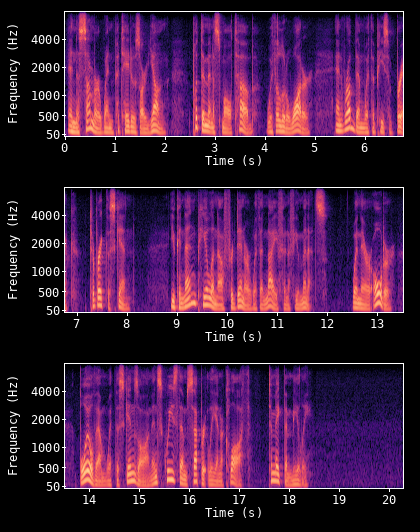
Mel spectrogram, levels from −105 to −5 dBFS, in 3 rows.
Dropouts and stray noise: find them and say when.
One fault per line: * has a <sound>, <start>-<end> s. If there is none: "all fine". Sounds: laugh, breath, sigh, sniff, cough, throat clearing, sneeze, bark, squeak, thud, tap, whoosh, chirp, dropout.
all fine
